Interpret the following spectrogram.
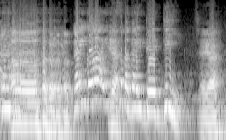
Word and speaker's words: Dedy: Ini sebagai Dedy Saya. Kalau e Ded kan tulisannya D I ya. Cuman kan kalau secara pronunciation itu kayak daddy in English.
